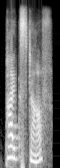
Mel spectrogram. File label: "pikestaff", Indian; Dictionary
